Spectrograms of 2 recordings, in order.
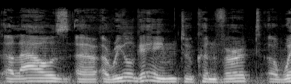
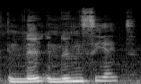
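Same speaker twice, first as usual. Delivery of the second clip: slow, effortful stumble toward the word; slow down and feel for each syllable; trying to enunciate; slower than usual. Real, not acted. Struggling to speak before co-hosts, laboured enunciation. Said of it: "I'm trying to announce".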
